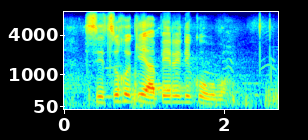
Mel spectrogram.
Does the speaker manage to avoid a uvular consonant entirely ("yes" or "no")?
no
